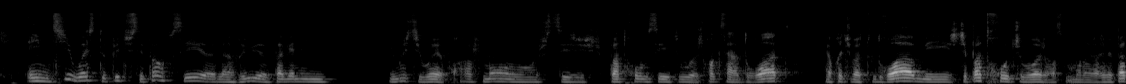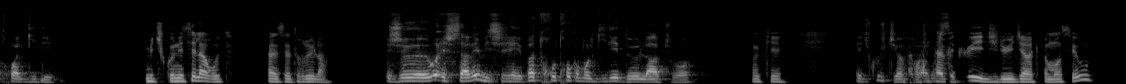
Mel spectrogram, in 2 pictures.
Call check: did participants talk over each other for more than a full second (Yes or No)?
No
